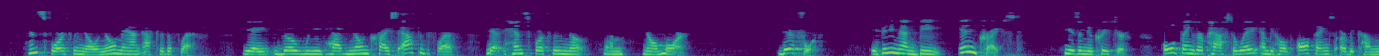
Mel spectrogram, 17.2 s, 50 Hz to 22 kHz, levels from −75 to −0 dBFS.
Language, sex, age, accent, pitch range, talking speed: English, female, 50-69, American, 220-275 Hz, 165 wpm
